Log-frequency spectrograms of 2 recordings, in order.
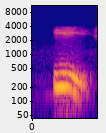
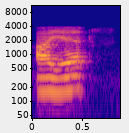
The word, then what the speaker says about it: Ix: And the solar glyph is Ish, which is IX, and a lot of people pronounce it Ix, and it is all about setting your intentions, heart and mind together, and I have my heart mind.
